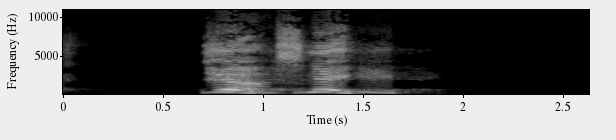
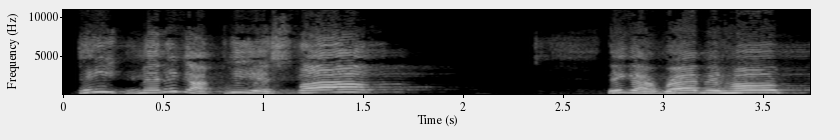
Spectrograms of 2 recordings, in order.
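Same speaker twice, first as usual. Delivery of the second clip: normal talking voice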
